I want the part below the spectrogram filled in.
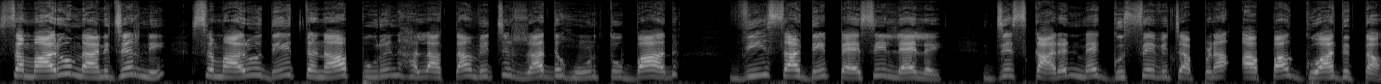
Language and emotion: Punjabi, angry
